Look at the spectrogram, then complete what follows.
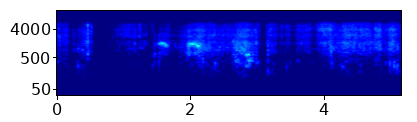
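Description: Bullock eating green fodder: stalks tearing, rustling and crunching as it pulls and chews, with a brief gap a little after the start.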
